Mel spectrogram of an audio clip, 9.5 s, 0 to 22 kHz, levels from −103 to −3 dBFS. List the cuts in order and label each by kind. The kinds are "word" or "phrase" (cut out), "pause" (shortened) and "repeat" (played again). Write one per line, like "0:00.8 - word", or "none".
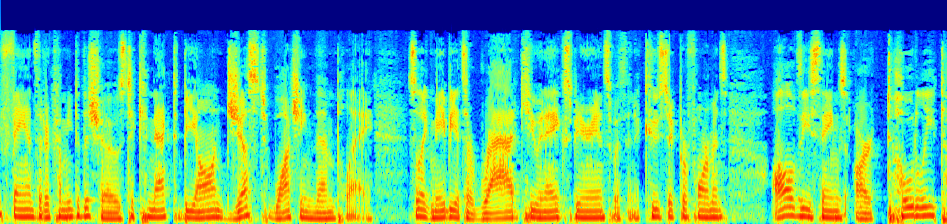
none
